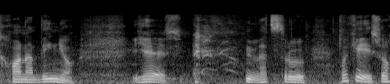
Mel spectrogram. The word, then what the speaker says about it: Ronaldinho: I was saying Ronaldinho. Yeah, me too. No, it's Juanadinho.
